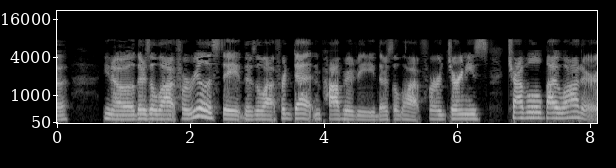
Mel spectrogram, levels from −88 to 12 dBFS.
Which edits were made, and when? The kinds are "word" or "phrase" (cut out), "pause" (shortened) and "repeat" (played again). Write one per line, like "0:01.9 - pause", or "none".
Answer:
none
